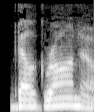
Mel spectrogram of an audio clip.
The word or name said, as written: belgrano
